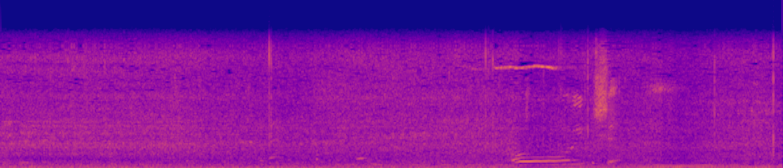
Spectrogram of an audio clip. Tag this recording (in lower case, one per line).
vehicle
car
speech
